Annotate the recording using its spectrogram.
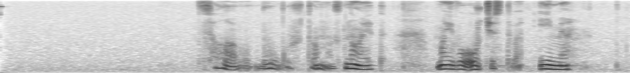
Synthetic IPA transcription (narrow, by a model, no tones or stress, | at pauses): slˠavə̰boɡʊʂt̪oɐnaznajɪt̪məjɪvoot͡ɕːɪst̪və̰imʲə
